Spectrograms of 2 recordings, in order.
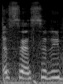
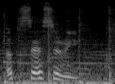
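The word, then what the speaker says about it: accessory: बहुत सारे लोग इस वर्ड को असेसरी पढ़ते हैं। लेकिन ये असेसरी नहीं होता। यह एक्सेसरी भी नहीं होता। A double C E double S ओ आर वाई इज एक्सेसरी। एक्सेसरी the stresses on the letter half of the word it's एक्सेसरी।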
